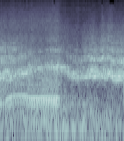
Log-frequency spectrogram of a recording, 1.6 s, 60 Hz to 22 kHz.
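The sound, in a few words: BMW E28 V8 drift car skidding on e-brake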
